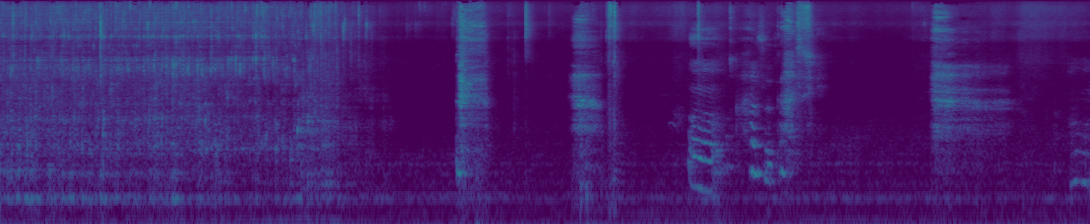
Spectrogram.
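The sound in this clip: Urine streams into a plastic PET bottle with a steady hissing pour for about four seconds. Brief breathy, snorting vocal sounds and faint trickles follow.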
